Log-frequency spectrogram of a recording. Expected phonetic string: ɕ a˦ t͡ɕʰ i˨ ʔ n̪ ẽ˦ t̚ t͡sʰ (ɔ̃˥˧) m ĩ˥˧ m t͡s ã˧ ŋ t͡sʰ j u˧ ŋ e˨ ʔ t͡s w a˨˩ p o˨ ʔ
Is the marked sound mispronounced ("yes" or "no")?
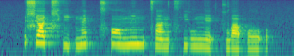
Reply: no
